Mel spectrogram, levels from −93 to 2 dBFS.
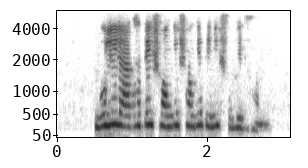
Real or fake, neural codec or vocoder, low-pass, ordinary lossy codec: real; none; 5.4 kHz; Opus, 24 kbps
